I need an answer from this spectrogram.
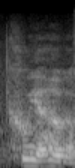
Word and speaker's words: Cuyahoga: Cleveland area the Cleveland area which is actually Kuya hoga falls out I feel like that's how you pronounce it not Cuyahoga Kuya the rod man's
